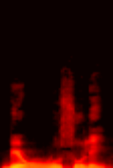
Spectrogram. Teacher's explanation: یہ را کو پر کر کے پڑھیں گے، را کے اوپر پیش ہے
